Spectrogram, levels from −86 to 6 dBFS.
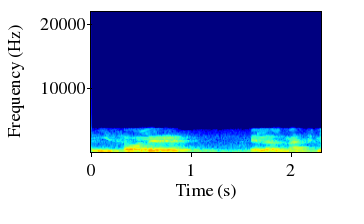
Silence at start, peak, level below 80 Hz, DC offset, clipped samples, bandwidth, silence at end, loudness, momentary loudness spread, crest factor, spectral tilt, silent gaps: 0 s; -10 dBFS; -50 dBFS; under 0.1%; under 0.1%; 4 kHz; 0 s; -26 LUFS; 20 LU; 16 dB; -11 dB/octave; none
